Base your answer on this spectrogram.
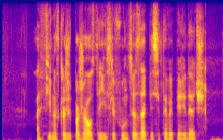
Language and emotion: Russian, neutral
